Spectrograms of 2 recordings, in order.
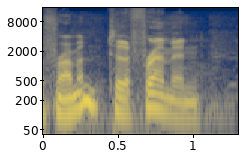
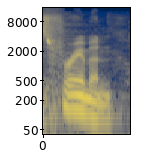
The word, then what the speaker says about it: Fremen: To the Fremen. – Then it got... – Don't pronounce that as Freeman, because you'll be corrected.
